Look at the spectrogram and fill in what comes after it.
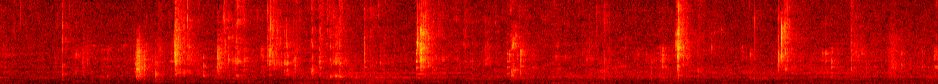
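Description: A person eating kenkey, soft fermented corn dough, close to the microphone: wet chewing and lip smacks. A quick run of smacks comes in the first few seconds, then single ones about once a second.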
